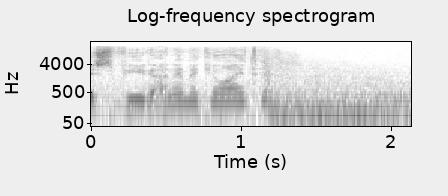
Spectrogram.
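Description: Brief speech in the first half, then a deep low rumble that sets in suddenly about halfway through and continues.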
